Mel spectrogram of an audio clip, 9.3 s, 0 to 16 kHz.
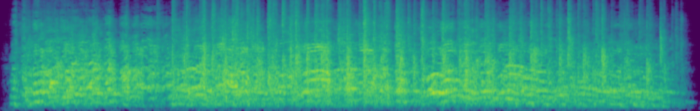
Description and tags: Recorded inside with about 15 people.
cheer, applaud, people, applause, group, adults, inside, audience, hand-clapping, clapping, crowd, cheering, theatre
